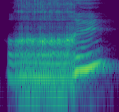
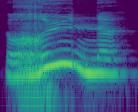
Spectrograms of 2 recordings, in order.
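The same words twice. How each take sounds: First: Said in the usual way. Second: Na said loud and clear; dictation. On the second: Shown as a demonstration. Teacher dictating a syllable to the child, loud and clear. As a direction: pronounce Na for dictation. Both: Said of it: "tu écris".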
